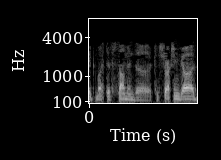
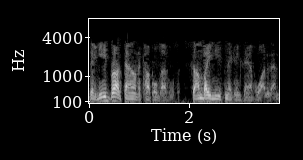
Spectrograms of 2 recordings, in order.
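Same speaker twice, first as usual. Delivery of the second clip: ordinary talk, nothing marked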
